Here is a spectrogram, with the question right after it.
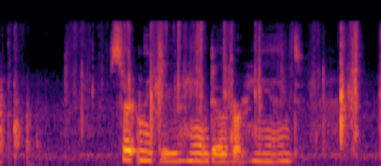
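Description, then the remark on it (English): A deck of cards being shuffled for a weekly card reading, a steady run of crisp papery riffles and flicks, with a person's voice sounding briefly over the middle of it. “Now, we begin by shuffling our deck. And you can certainly do hand over hand.”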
